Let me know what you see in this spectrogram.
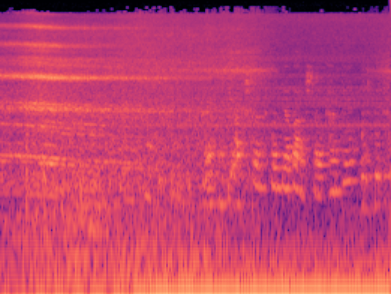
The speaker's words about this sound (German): Der Zug rollt jetzt hier direkt auf dem Bahnsteig. Die Türen haben aber doch noch einen deutlichen Spalt jetzt.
